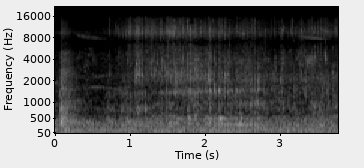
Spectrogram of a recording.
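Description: Liquid pours and splashes into a strainer.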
